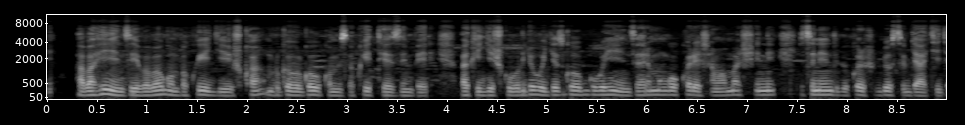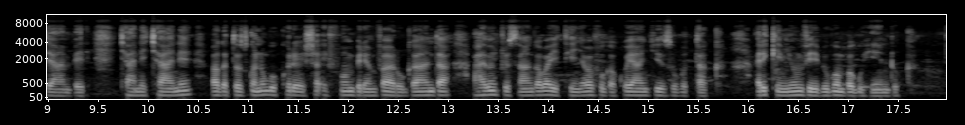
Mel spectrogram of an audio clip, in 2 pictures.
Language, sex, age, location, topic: Kinyarwanda, female, 50+, Nyagatare, agriculture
